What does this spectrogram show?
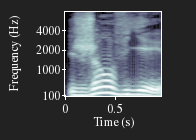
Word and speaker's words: janvier: But anyway, janvier. So that's the way to pronounce it. Janvier, A-N, en, okay? And then yé, yé, yé.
